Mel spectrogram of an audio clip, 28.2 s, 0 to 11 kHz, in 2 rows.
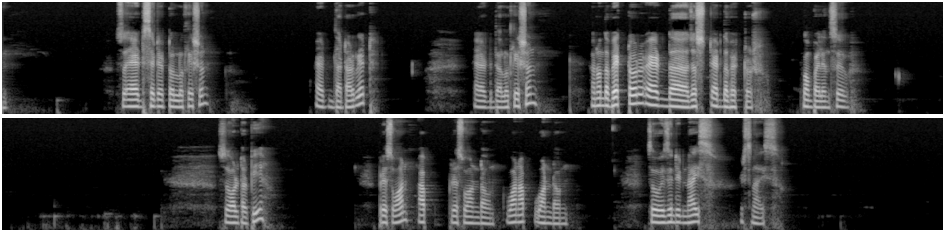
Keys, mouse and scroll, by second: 6.7 scroll up 1, 12.1 double click, 13.3 middle click, 14.3 F11, 15.5 alt+p, 17.0-18.2 typing, 19.3-23.9 typing, 26.0-28.2 typing.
